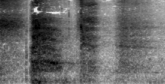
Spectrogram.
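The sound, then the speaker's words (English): A preacher teaching Bible verses stops to take breaths, giving a few soft, breathy rushes of air, the first and longest followed by two shorter ones, heard alone without speech. “I need to take a breath before I fall over.”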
